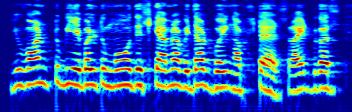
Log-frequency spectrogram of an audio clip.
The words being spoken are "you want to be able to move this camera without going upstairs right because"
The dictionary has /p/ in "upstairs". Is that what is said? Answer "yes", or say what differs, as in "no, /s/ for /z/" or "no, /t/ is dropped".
yes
